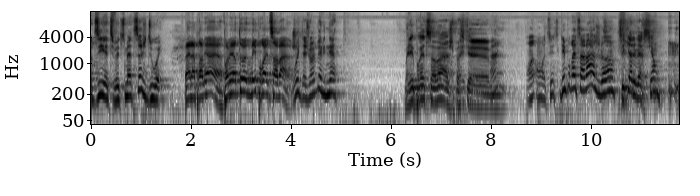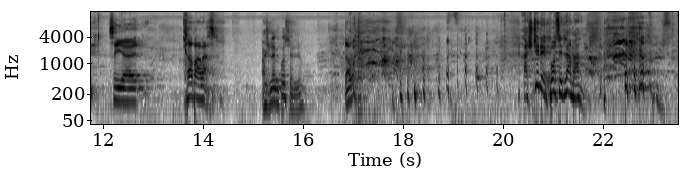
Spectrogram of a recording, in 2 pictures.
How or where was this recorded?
live audience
